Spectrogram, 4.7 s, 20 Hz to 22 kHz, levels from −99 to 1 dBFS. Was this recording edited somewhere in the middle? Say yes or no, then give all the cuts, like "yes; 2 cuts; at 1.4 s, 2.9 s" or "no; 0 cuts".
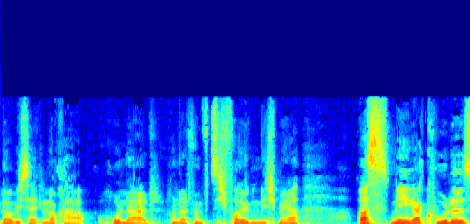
no; 0 cuts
